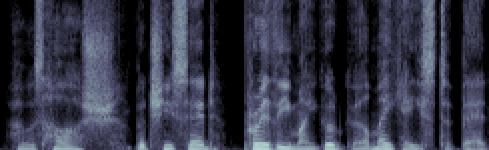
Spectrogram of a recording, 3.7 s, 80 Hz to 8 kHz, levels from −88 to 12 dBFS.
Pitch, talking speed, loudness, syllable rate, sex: 140 Hz, 230 wpm, -21 LUFS, 5.1 syllables/s, male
